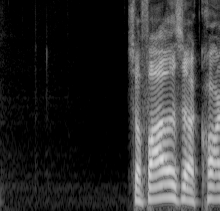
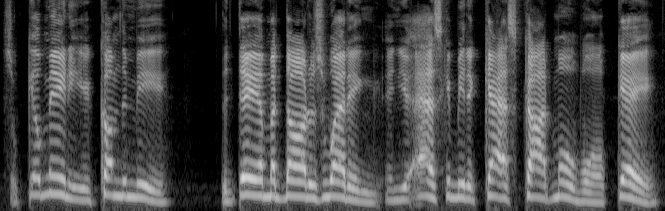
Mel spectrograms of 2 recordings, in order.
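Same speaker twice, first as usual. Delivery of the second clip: mob boss; 6 semitones higher, 3 dB louder than usual. Acted. Streamer as mob boss addressing chat, high mafia don voice. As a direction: play the Godfather granting a favor. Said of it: "I'm trying to stay in character".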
